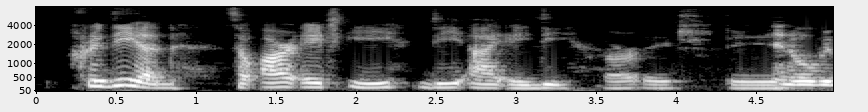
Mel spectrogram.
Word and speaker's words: Rhediad: So Rhediad.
